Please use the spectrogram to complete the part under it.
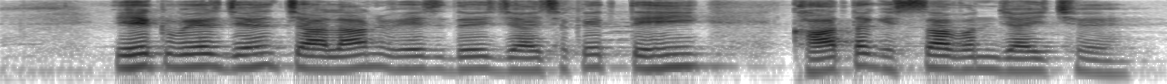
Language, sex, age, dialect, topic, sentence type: Maithili, male, 18-24, Eastern / Thethi, banking, statement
